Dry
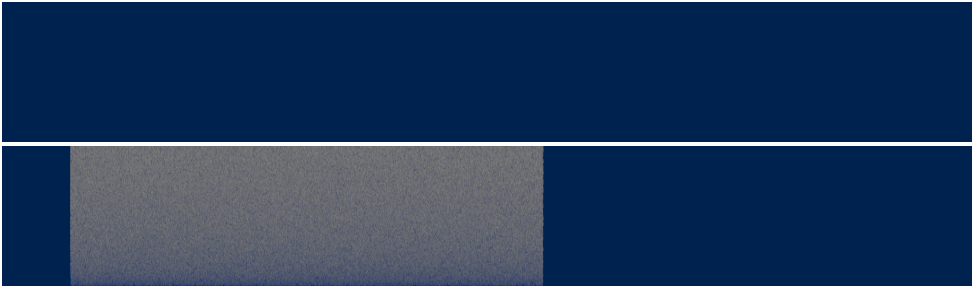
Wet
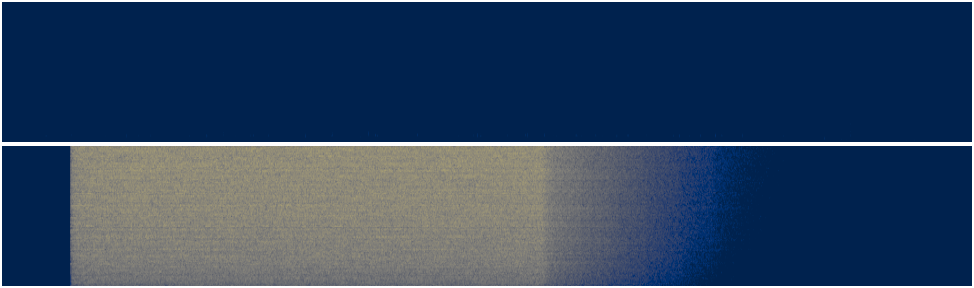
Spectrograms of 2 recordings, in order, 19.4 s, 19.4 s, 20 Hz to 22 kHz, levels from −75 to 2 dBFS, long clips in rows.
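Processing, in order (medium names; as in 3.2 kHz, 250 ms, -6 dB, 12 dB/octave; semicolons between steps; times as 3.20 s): in parallel at -11.5 dB: integer overflow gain 22 dB; on the sum: two-slope reverb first 0.5 s, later 3.6 s, from -19 dB, DRR -10 dB; crackle 19 per s -47 dBFS; on a send: frequency-shifting echo 339 ms, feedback 55%, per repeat -39 Hz, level -19 dB; on the sum: high-pass sweep 1 kHz -> 64 Hz, 7.61–10.68 s; bit-crushed delay 92 ms, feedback 80%, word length 8-bit, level -12 dB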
